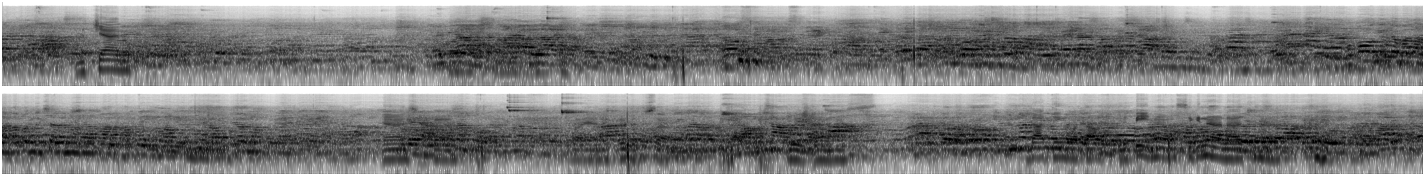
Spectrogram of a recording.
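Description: A crowd of young people chatter nearby in an echoing room.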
